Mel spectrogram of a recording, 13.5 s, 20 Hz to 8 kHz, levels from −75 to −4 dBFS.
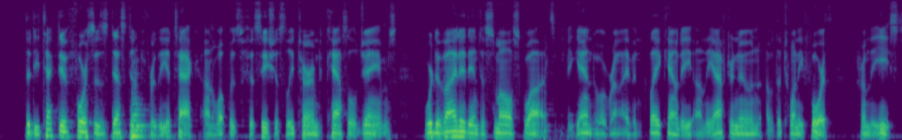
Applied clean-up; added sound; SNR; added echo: neural mask model DeepFilterNet 3.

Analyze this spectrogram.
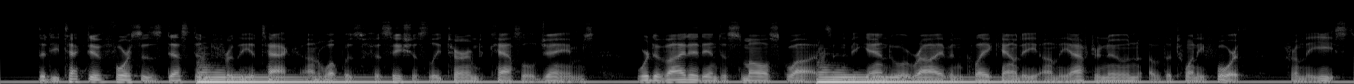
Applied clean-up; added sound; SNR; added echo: none; Bass guitar; -5 dB; none.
